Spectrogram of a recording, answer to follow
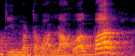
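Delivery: ordinary talk, nothing marked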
